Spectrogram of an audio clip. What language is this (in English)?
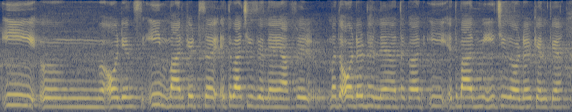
Maithili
